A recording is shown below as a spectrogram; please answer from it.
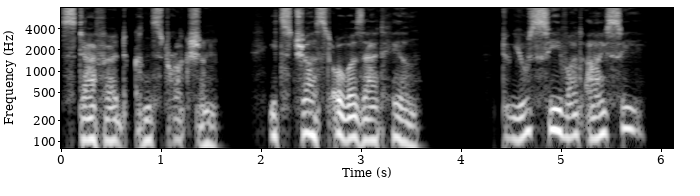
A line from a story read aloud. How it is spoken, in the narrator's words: In Jack's ear, Ephraim whispered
